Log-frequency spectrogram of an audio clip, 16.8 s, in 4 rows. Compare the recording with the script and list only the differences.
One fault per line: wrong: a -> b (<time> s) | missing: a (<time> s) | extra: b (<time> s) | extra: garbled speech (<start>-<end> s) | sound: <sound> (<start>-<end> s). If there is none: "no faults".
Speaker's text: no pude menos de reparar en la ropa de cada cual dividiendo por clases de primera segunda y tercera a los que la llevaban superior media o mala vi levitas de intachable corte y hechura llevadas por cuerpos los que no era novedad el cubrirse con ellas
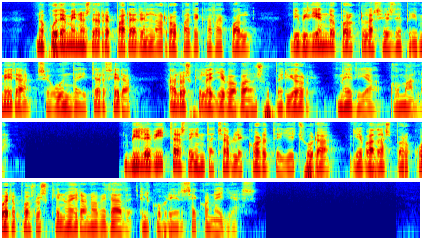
no faults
